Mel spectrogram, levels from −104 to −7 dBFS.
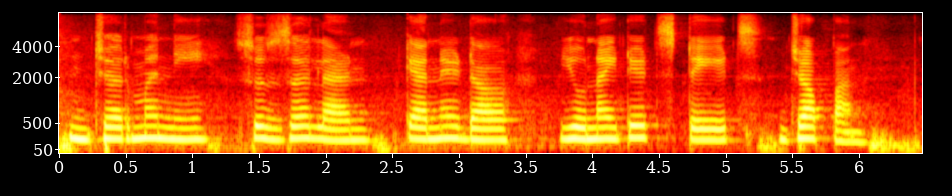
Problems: constant background noise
